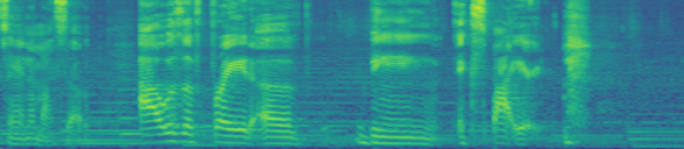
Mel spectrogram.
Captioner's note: laughs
